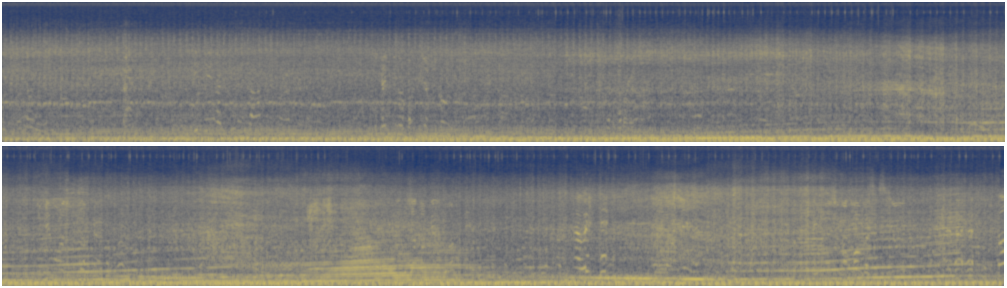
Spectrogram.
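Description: A steady low engine drone, with a bike on the track whose engine note rises and falls as it comes past, once around the middle and again near the end.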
